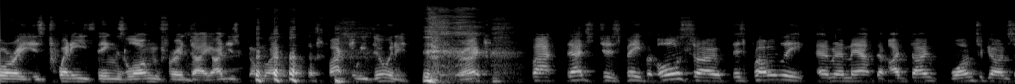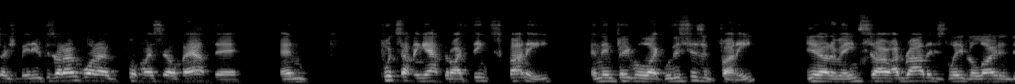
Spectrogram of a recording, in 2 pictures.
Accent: Australia; I'm just Australian.

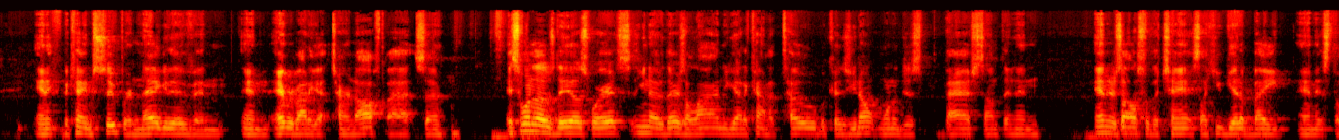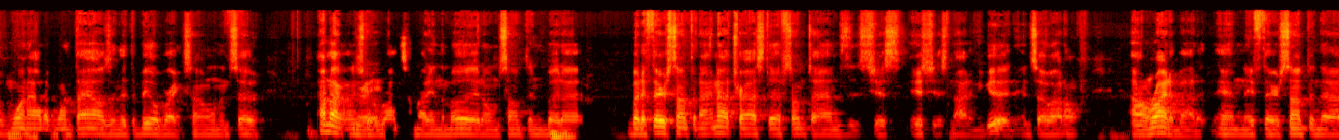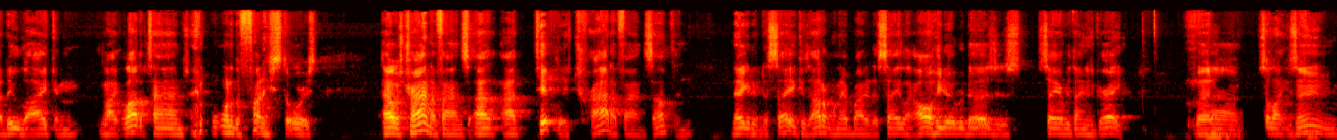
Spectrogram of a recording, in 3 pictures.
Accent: Alabama, United States; I'm from the South

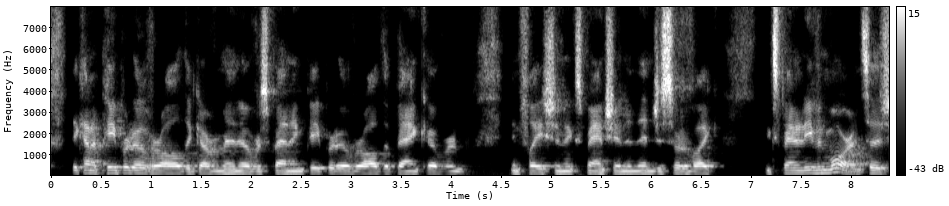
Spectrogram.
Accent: Washington, District of Columbia, United States; I'm from Washington, D.C. So growing up around the problem

